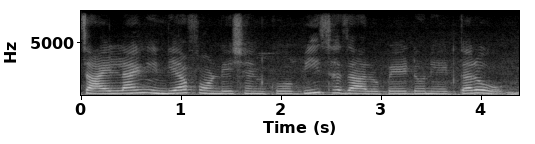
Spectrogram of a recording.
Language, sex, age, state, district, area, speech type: Urdu, female, 18-30, Telangana, Hyderabad, urban, read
